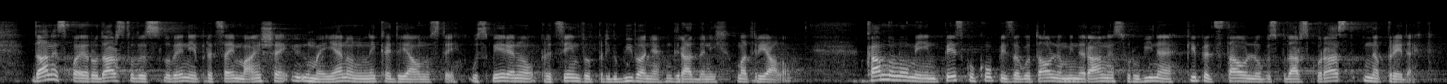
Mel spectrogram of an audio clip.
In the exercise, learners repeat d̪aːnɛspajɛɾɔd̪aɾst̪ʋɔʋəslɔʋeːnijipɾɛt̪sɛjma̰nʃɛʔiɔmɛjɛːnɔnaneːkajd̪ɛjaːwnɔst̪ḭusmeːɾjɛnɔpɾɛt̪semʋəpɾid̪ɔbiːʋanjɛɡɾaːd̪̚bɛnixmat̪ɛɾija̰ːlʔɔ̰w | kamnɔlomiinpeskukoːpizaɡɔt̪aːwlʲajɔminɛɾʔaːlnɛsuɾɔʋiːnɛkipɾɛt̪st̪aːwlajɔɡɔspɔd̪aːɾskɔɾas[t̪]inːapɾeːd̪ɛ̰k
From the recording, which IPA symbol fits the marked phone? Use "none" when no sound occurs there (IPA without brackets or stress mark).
t̪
